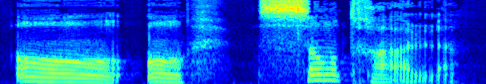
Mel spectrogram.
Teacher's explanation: L'Amérique centrale, same thing here, centrale, remember, E-N, nasal, so it goes in your nose, en, centrale, all right?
